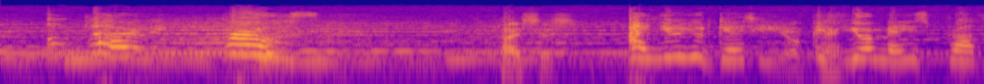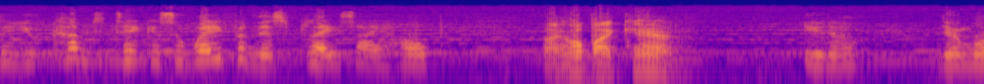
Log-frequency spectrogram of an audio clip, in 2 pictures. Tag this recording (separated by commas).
Speech, Music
